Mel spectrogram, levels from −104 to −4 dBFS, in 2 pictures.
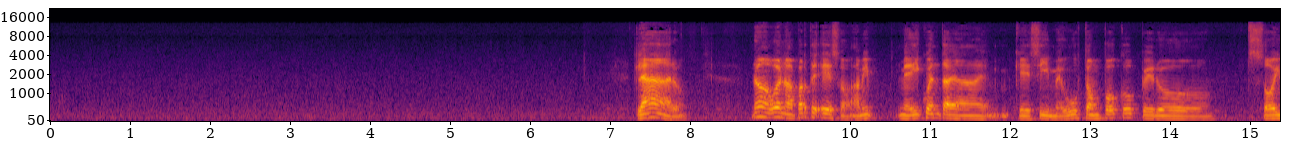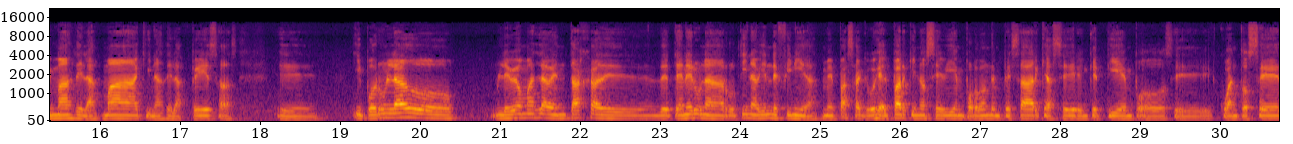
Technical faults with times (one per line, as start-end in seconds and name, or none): none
